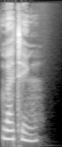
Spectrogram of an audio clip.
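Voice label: "letting", US English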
